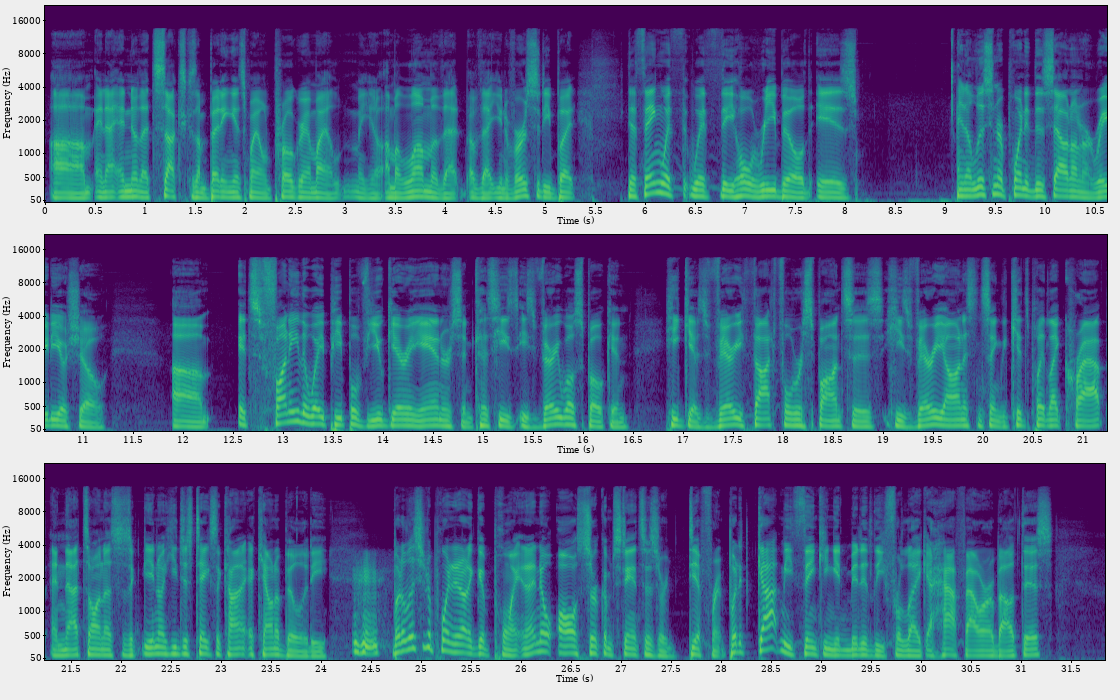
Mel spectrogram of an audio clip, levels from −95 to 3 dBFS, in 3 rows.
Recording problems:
none

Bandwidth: 13.5 kHz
